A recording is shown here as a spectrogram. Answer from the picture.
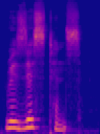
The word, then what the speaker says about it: resistance: Braveness is the resistance resistance 这个词里面第一个这个 s 呢应该是读 z resist 后面的这个 s 应该是轻的 resistance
